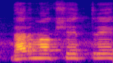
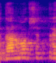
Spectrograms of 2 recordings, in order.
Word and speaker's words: ধর্মক্ষেত্রে: বর্ণান্তরে মিলিয়ে বলা মানে যেটাকে আমাদের খুব মানে ভেঙে ভেঙে বলা উচিত ছিল ধর্মাত্রে কুরুক্ষেত্রে এটা না বলে ধর্মক্ষেত্রে কুরুক্ষেত্রে তার মানে কি আমাদের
